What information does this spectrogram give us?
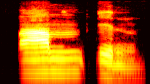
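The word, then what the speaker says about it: pumpkin: mumkin tapi membacanya kamkin pamkin ditulis pumkin dibaca pamkin Nah dari mana kita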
